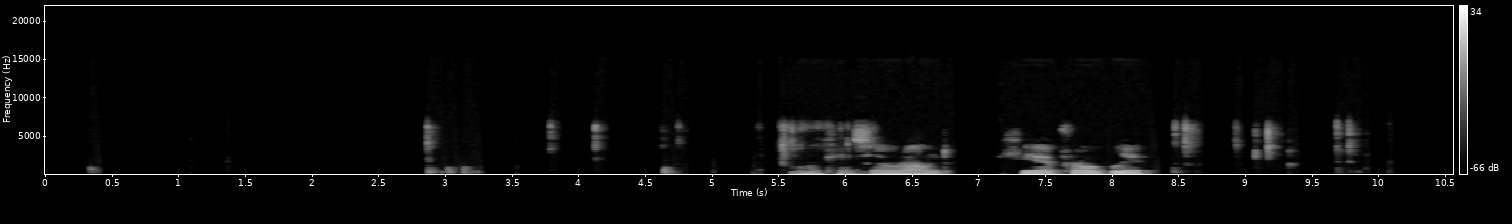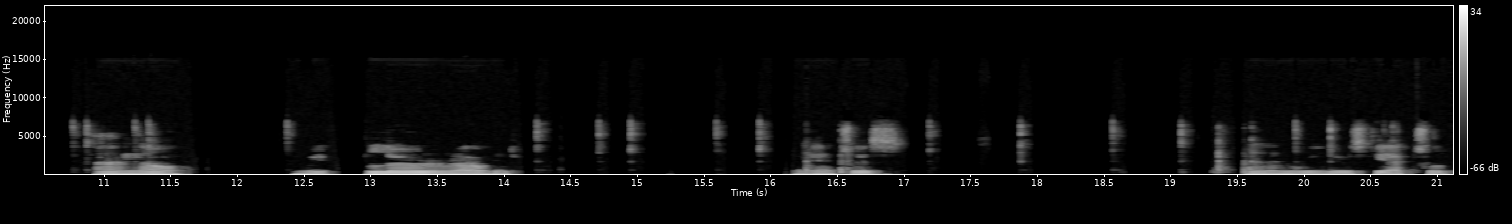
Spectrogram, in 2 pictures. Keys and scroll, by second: 5.8 typing.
